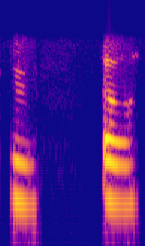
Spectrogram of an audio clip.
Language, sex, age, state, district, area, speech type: Bodo, female, 18-30, Assam, Udalguri, urban, conversation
